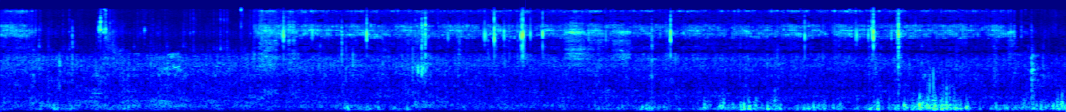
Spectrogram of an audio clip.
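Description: Bicycle being ridden, with scattered clicks and rattles from its parts over a rough low rumble that grows louder in the last few seconds.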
